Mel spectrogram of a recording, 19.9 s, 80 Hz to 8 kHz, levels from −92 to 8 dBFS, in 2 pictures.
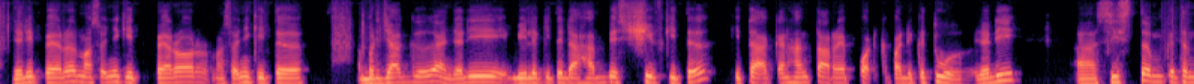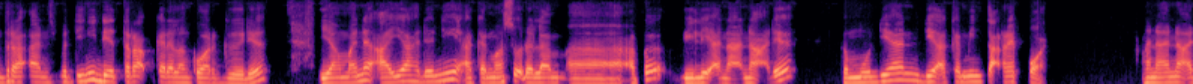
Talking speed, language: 150 wpm, Malay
